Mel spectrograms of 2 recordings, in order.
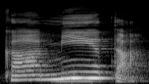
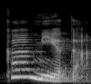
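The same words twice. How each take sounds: First: Kameta said slowly, louder, on the stressed syllable me; slow stressed demo. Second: Kameta at normal speed, stress on me. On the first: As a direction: draw out kameta and lean on me. (kameta lent, accent sur me) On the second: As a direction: repeat Kameta, leaning on me. (Kameta, accent sur me) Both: Shown as a demonstration. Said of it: "la prononciation sera".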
